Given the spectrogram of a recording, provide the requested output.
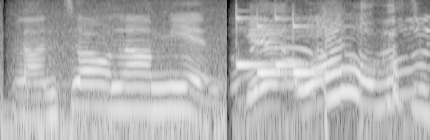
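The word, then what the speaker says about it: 兰州拉面: What's the authentic pronunciation for the place? Lanzhou la mian. Lanzhou la mian.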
